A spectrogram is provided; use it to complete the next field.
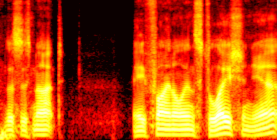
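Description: A man talks at a fairly slow pace with a low pitch. His tone is slightly mellow, with ordinary pitch variation.

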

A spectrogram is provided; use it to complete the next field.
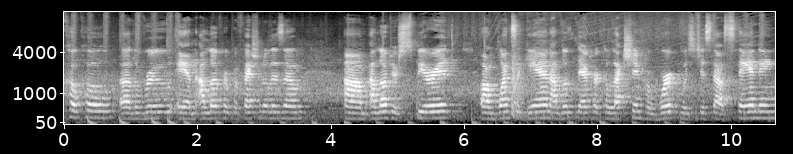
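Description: With music in the background, a woman speaks at a fairly slow pace with monotone, flat intonation. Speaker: customer giving a review. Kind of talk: testimonial.

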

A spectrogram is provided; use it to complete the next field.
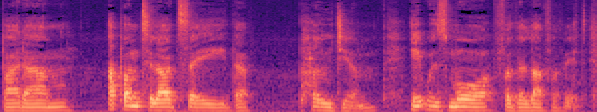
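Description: A man speaks at a fairly slow pace with a fairly low pitch. His intonation stays fairly even. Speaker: sound system founder; interviewee. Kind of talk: documentary interview. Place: home room.

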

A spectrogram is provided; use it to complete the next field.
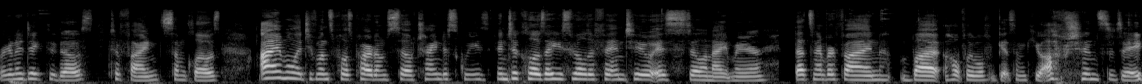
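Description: A woman at a fairly quick pace with fairly even intonation, against a quiet background. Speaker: parent vlogger. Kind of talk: casual vlog chat. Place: home room. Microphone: phone near.

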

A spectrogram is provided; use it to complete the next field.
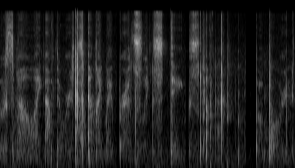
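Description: The voice is whispering at a moderate pace. Noticeable background noise is present. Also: woman. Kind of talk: ASMR whispered ramble to camera. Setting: home, close-mic, gum chewing. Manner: whispered, chatty, casual.

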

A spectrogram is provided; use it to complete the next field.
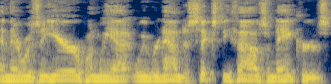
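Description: In a normal speaking voice, a man with an American accent talks at a moderate pace and a fairly high pitch against a quiet background. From US. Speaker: organic farmer and activist; guest. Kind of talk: interview. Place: office. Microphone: webcam.

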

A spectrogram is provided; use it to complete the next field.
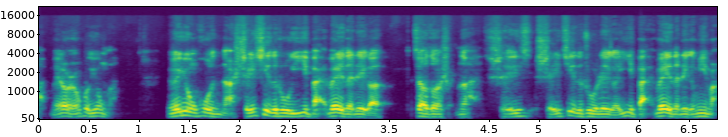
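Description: The tone is dark and mellow, and the pace is very fast. The background stays quiet. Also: man. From China. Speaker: tech and current affairs commentator; commentator. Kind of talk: solo commentary monologue; commentary on tech and politics. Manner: conversational, frequent filler particles. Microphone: lapel.

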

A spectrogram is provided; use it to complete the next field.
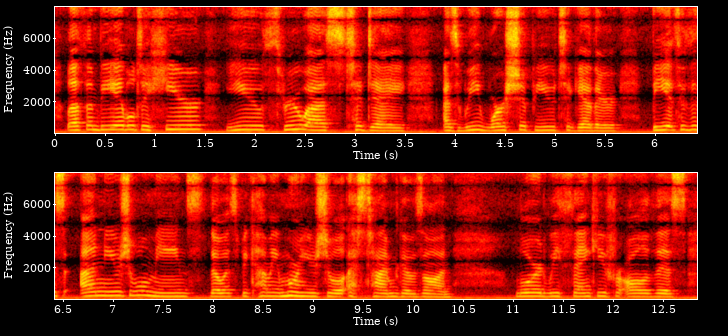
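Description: Light background noise sits under a woman speaking at a moderate pace with very wide pitch swings. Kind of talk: spoken prayer. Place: home room. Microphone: webcam.

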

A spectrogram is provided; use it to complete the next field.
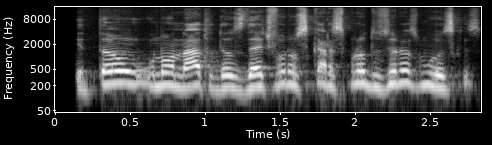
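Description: A man talks against a quiet background. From Brazil, Maranhão. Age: 40s. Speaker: radio presenter and DJ; radio presenter, DJ. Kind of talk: casual interview. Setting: studio. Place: studio. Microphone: studio mic.

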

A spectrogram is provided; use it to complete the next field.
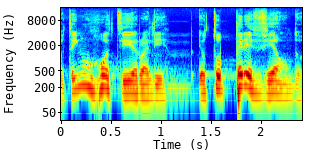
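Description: A man's dark, mellow voice moves at a fairly quick pace through very wide pitch swings. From Brazil. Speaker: marine officer and philosophy teacher; philosophy teacher. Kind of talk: interview. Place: studio. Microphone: studio mic.

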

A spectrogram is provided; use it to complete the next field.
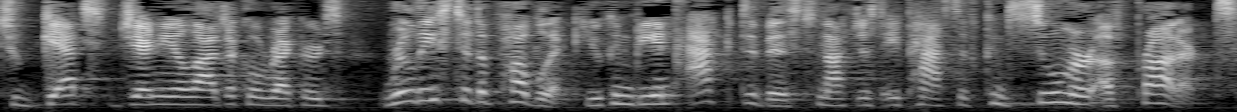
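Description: Talking at a fairly quick pace, a woman with an American accent uses a medium pitch and ordinary pitch variation. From New York. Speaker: genealogy activist; presenter. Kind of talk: conference lecture. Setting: stage with audience. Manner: fast. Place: hall.

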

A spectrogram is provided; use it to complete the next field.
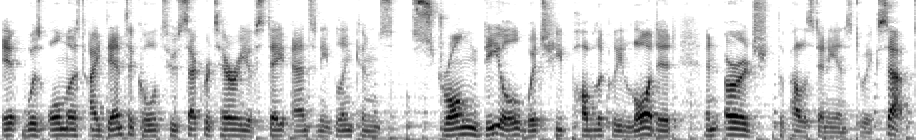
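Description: Light background noise sits behind this man. He speaks at a moderate pace. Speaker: news explainer host. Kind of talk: news commentary. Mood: serious, critical. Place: home room.

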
